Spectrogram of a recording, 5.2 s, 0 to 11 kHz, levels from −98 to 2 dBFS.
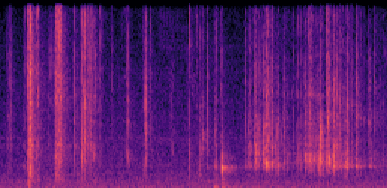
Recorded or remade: recorded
